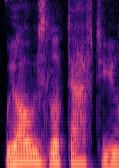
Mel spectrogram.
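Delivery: mock indignant disbelief. Apostles protesting to Jesus that they cared for him, baffled and high. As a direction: act baffled at the accusation.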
